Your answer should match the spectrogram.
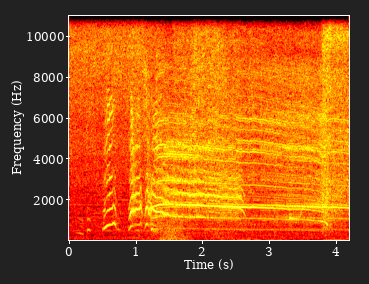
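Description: Cartoon voices letting out long, drawn-out screams of pain at the burn of a Carolina Reaper chip. They start about a second in, after a few short cries, and one scream breaks off just before the end. A low rumble sounds as the screaming begins.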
